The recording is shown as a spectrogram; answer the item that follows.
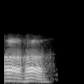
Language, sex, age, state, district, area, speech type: Sindhi, male, 45-60, Gujarat, Kutch, urban, conversation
